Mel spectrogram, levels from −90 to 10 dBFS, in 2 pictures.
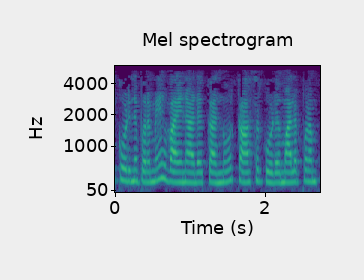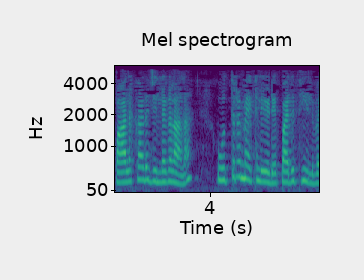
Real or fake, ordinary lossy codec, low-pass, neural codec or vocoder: fake; MP3, 24 kbps; 5.4 kHz; codec, 16 kHz, 4.8 kbps, FACodec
